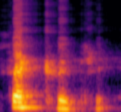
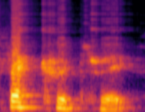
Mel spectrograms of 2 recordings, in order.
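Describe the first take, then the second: Both takes have the same delivery.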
